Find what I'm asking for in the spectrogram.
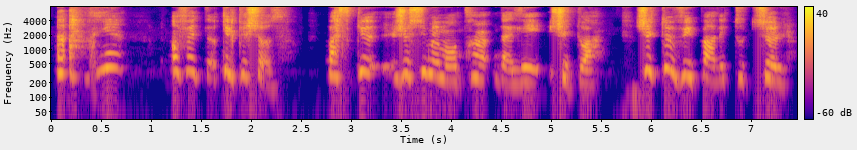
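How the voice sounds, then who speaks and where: A woman voices a sly young friend in a dubbed film who teases and mocks. Her voice sits high, and the sound is close and dry. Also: lively intonation, unhurried, dry recording. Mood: placating. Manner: teasing, mocking.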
